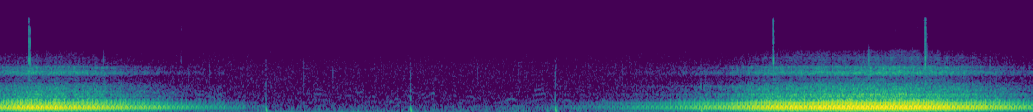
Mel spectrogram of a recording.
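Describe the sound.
A car drives off, its low engine rumble fairly loud at first, easing to a quieter drone with a few small clicks, then swelling again into a heavy, sustained rumble.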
